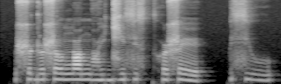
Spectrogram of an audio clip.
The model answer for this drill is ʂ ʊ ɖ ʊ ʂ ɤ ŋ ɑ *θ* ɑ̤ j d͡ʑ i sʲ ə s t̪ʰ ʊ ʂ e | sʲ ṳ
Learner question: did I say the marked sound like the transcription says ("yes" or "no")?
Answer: no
